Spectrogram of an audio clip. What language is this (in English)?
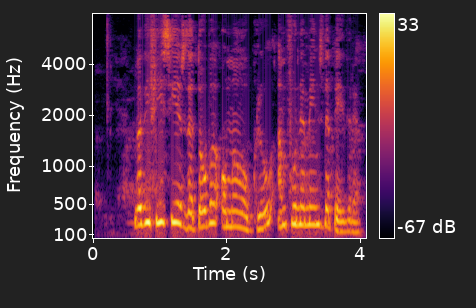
Catalan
